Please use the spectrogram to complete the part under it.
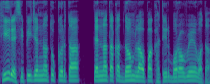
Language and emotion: Goan Konkani, neutral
